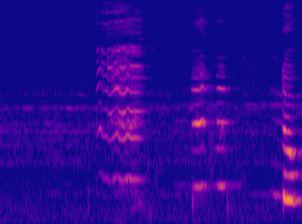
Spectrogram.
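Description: A short wavering, voice-like cry about a second in, followed by two brief fainter sounds.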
